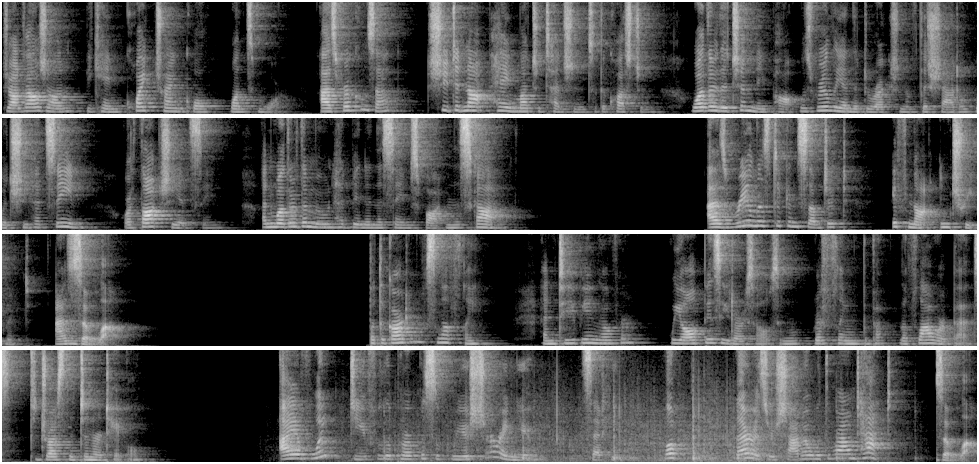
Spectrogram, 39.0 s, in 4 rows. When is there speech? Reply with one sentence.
You can hear the speech from 0.0 to 14.9 s, from 16.8 to 20.9 s, from 23.1 to 30.8 s and from 32.0 to 38.9 s.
